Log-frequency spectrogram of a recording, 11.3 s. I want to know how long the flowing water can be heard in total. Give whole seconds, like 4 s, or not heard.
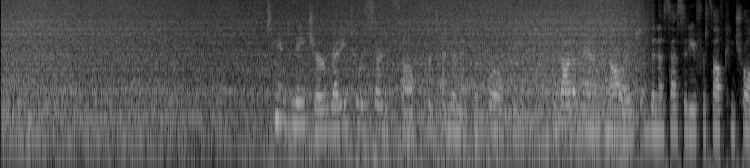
10 s.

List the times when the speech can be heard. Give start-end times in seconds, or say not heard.
4.0-11.2.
